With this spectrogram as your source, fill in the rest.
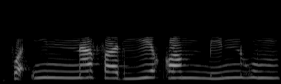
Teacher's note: فریقم پہ غنہ کیجئے، کم پہ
